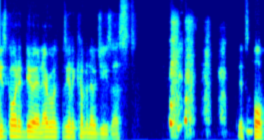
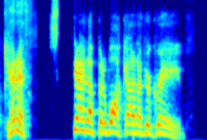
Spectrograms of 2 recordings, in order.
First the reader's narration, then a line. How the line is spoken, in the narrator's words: I'm going to yell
